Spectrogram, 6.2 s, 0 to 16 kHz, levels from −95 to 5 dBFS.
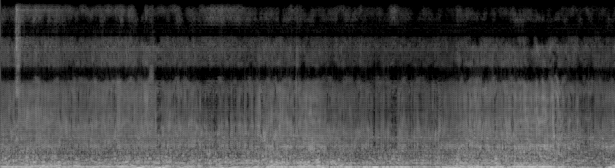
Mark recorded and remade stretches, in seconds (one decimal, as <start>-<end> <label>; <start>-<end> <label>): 0.0-6.2 remade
